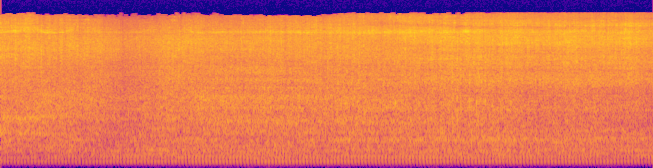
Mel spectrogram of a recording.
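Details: California Trimmer reel mower small engine after carburetor fine-tuned an eighth to quarter turn to stop surging; steady drone with reel whirr while mowing dead grass, no hunting. Running smoothly under load.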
